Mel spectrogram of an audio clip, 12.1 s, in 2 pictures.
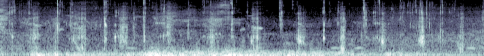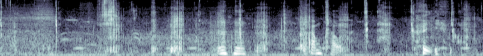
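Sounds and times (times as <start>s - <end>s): crunching raw vegetables: 0.0s - 12.0s
irregular low rumble: 0.4s - 6.3s.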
